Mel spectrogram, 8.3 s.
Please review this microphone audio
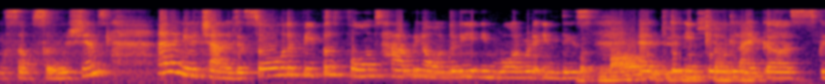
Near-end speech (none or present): present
